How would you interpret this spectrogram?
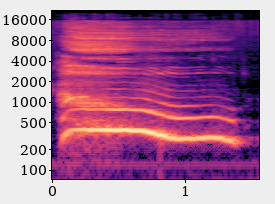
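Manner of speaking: loud, high drawn-out "oh"; gasp, then let out a loud oh; real thrilled shock; astonished gasp. Real, not acted. Startled by what the chart shows.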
